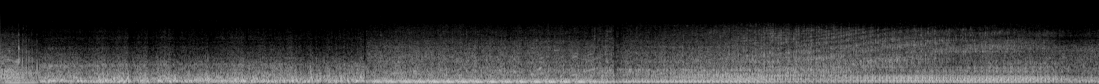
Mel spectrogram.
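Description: Car engine running while driving on a gravel road, with the engine note rising in the last few seconds.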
